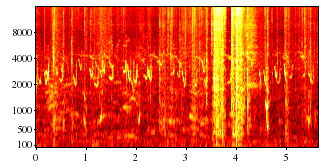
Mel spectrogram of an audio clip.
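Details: Chicks of grey francolin, known locally as teetar in Pakistan, giving a steady run of thin curved high peeps, many per second, broken by a loud broad rustling burst midway.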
